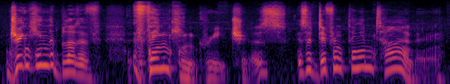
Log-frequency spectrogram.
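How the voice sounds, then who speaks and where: An actor voicing a centuries-old vampire elf from a video game, who talks in a silky, theatrical way. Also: male voice, high-pitched, wildly swooping pitch, normal speed, heavily acted.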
